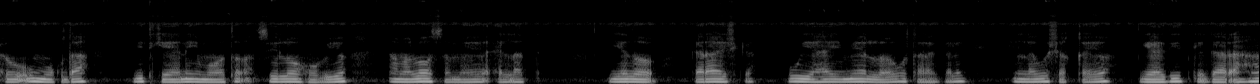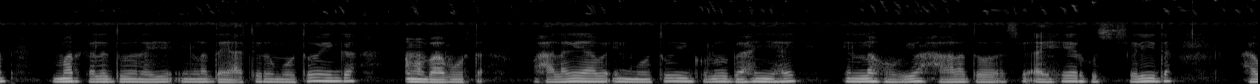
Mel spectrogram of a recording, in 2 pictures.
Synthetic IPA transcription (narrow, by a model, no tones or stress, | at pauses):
wħuːʊmuːqd̪aː | mɪd̪kʰɛːnɛjmɔːt̪ʰɔ̰sɪlɔːhʊβɪjɔ | ʔɐmɐlɔːsɐmɛːjɔ̰ʕɪlːɐd̪ | ɪjɐðɔː | ɡ̥ɐɾaːɪʃkʰɐ | ʊjɐɦɛjmɛːlːɔːɣʊt̪ʰɐ̰lɐ̰ɡɐlɛj | ɪnlɐɣʊʃɐqɛːjɔ | ɡaːðiːd̪kʰɐ̰ɡaːɾʔɐ̰ɦaːn | mɐrkʰɐlɐd̪ɔːnɐjɔʔɪnlɐd̪ɐjɑ̰ʕt̪ʰɪɾɔmɔːt̪ʰɔːjɪŋkʰɐ | ɐmɐbaːβuːrt̪ʰɐ | wɑħɑːlɐɣɐjaːβɐʔɪnmɔːt̪ʰɔːjɪŋkʰʊlɔːbaːɦɐnjɐɦɛj | ɪnlɐɦʊβɪjɔħɑːlɐd̪ɔ̰ːsɪ̰ʔɛjhɛːrkʰʊsɐliːd̪ɐ | hɐ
